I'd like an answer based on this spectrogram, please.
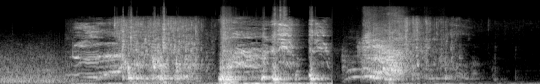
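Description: A person retching and gagging in three loud, rough heaves, fading out near the end.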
